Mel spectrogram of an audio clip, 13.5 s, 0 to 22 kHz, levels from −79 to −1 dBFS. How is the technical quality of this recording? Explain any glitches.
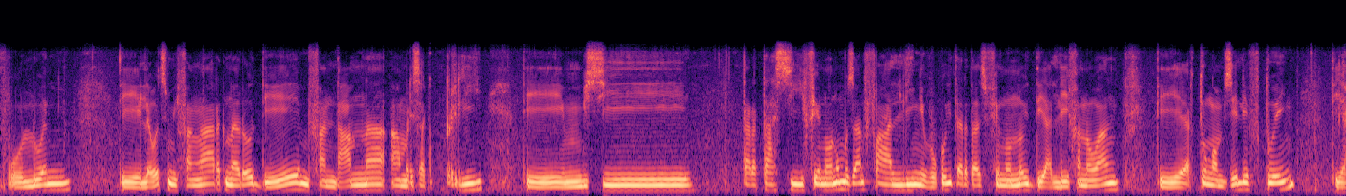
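The level is flattened and squashed throughout, with the gain swinging by around 10 dB. That is gain pumping, likely from input gain set far too high, with a fast limiter pulling it down on every peak. All of this comes through a call path whose sound stops at 8 kHz.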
